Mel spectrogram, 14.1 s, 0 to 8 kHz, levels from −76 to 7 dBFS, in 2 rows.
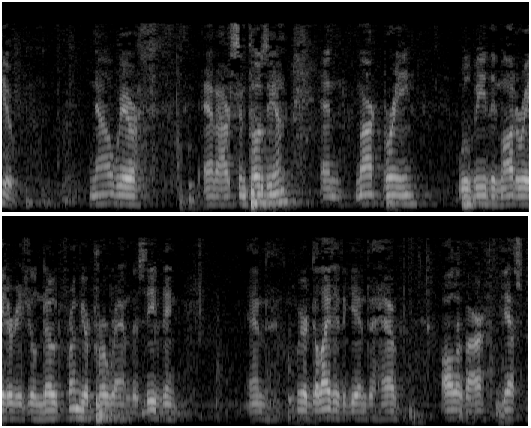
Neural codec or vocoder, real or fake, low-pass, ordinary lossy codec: none; real; 7.2 kHz; MP3, 24 kbps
